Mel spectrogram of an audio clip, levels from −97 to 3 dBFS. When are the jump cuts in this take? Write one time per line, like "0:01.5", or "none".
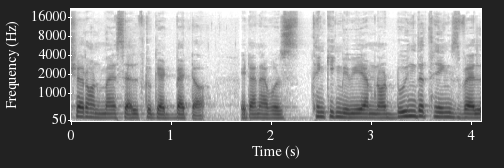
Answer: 0:01.7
